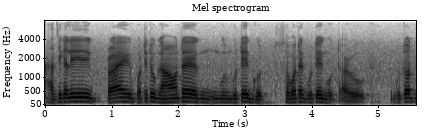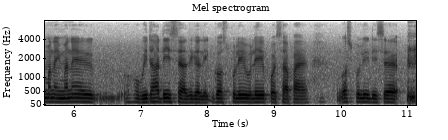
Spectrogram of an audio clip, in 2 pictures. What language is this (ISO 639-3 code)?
asm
